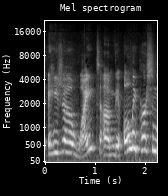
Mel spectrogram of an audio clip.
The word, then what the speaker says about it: Azsha: you on social and stuff yeah so it's asia white um the only person with my name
